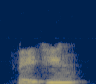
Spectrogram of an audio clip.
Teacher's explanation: it comes before a different full tone and so it loses its rising tail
